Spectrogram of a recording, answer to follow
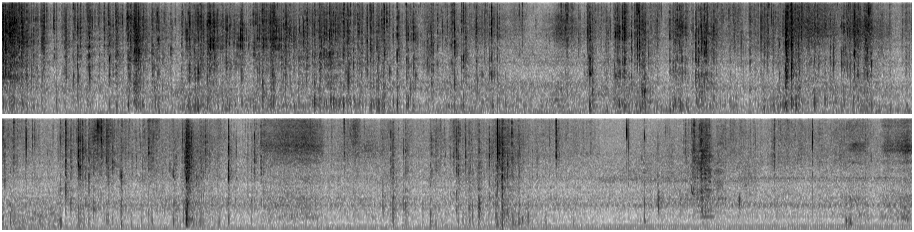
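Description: Hands teasing apart the root ball of a potted wisteria: irregular crackling and crumbling of roots and potting soil, over a steady low hum.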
